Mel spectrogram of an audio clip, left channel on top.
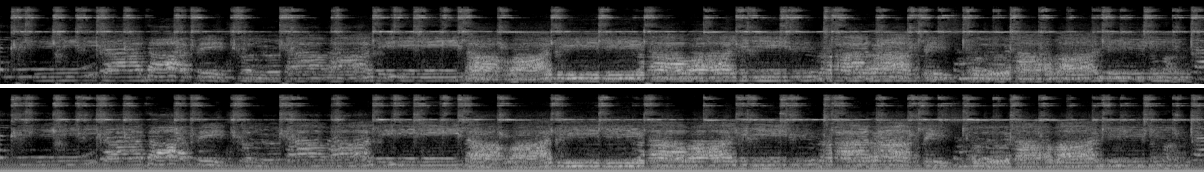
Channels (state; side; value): noise; right; hum, 4 dB below the sound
